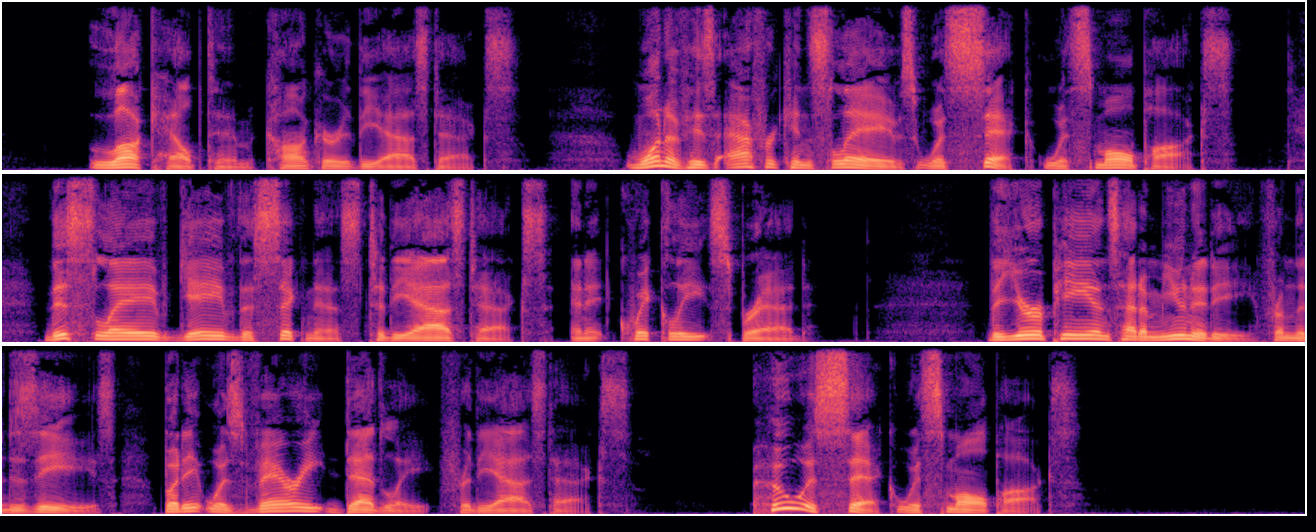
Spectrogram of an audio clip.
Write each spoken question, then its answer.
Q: Who was sick with smallpox?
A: One of Cortez's African slaves was sick with smallpox.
